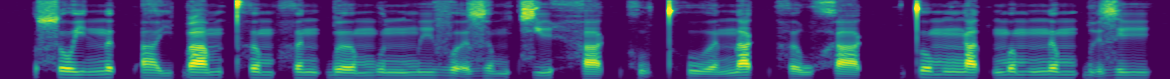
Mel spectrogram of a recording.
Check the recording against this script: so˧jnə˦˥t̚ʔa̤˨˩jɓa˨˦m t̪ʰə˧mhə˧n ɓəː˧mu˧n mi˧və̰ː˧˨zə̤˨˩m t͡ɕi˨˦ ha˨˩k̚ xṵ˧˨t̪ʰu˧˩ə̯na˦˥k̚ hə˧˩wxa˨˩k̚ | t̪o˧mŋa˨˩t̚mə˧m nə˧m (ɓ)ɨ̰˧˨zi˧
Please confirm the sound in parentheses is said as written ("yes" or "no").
yes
